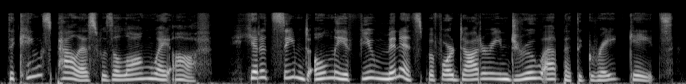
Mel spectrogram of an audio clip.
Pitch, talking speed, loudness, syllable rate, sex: 245 Hz, 200 wpm, -18 LUFS, 5.6 syllables/s, female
